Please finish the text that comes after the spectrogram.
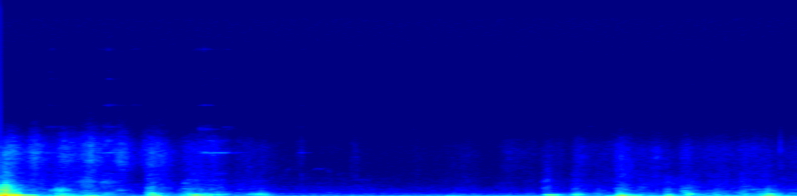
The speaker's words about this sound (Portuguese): Epá, eh, eu vou ter de tratar aqui do meu cão. Ó oh, Zipi, Zipi, queres ir tomar banho? Zipi, queres ir tomar banho? Anda. Anda.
